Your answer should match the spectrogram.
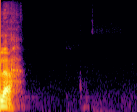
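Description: A man's voice trailing off at the end of a word in the first moment, then dead silence.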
